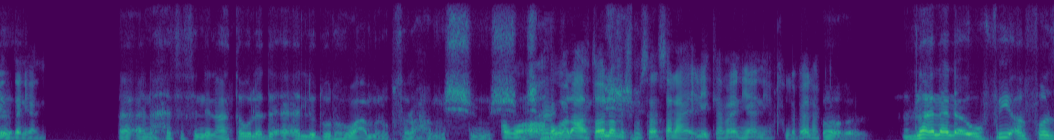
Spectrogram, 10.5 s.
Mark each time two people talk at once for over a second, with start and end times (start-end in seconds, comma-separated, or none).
5.0-6.3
